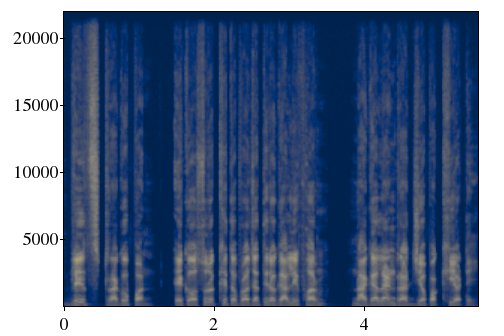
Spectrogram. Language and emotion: Odia, neutral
